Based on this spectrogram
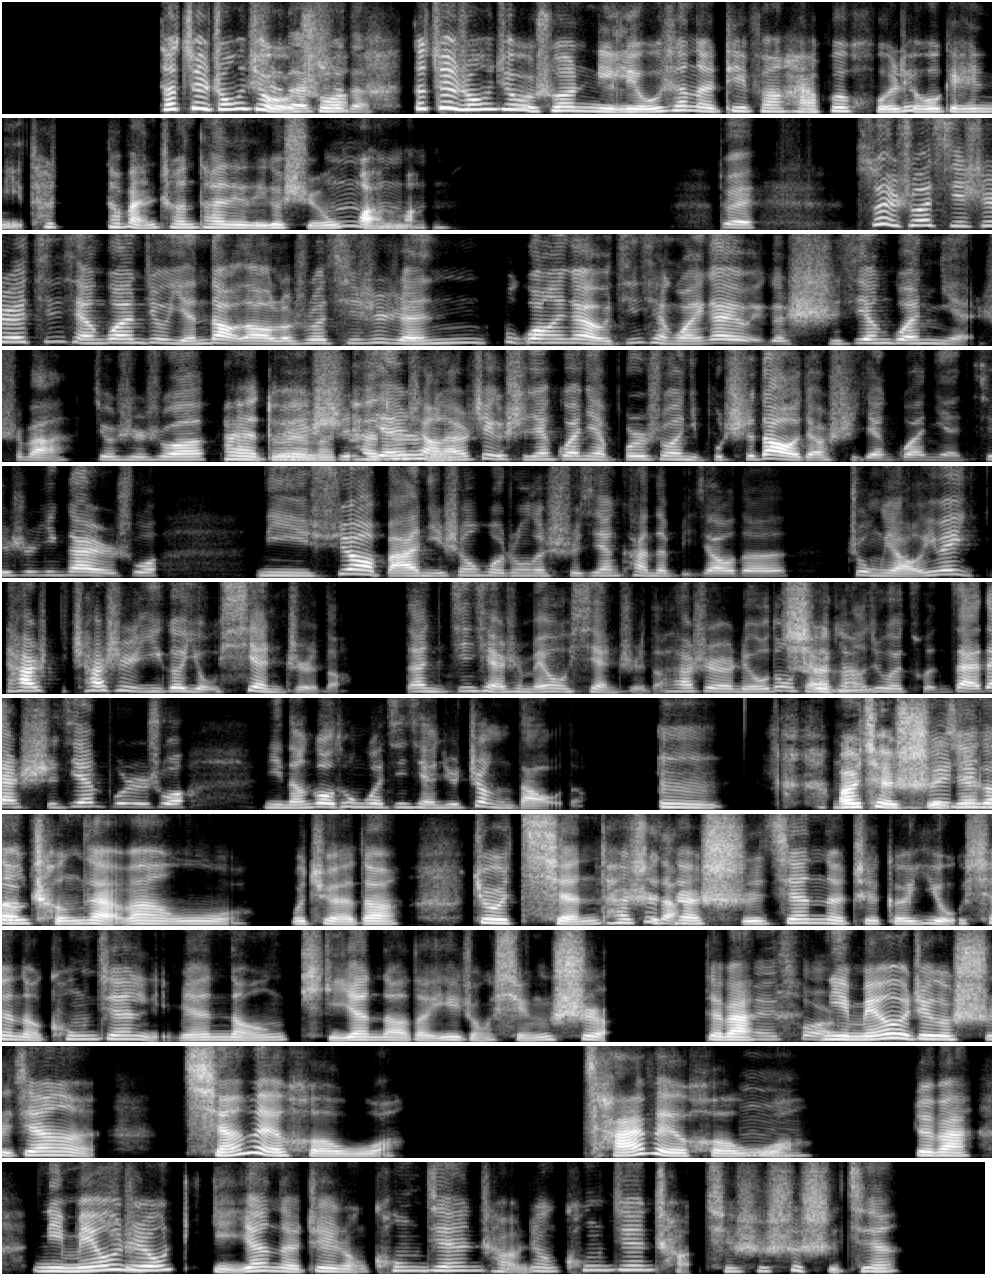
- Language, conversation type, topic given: Chinese, podcast, 钱和时间，哪个对你更重要？
- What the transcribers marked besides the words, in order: none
